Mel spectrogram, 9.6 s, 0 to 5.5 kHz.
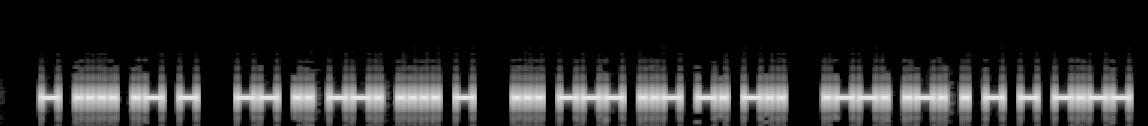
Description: Morse code, heard as a keyed tone, about 25 wpm, 600 Hz. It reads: THAT MIGHT SOUND PRETTY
